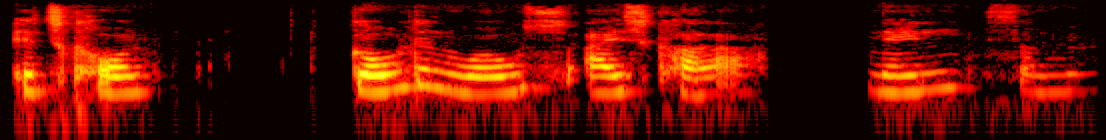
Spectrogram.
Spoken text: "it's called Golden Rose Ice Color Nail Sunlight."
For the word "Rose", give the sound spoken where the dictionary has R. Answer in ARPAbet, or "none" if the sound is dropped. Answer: W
